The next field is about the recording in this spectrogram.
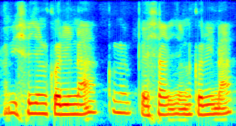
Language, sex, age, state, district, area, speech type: Bengali, female, 60+, West Bengal, Darjeeling, rural, spontaneous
